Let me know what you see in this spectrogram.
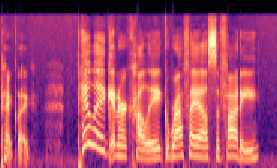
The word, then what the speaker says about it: Peleg: I'm sorry, that's Ortit Pegleg. I'm sorry, you pronounced that wrong.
